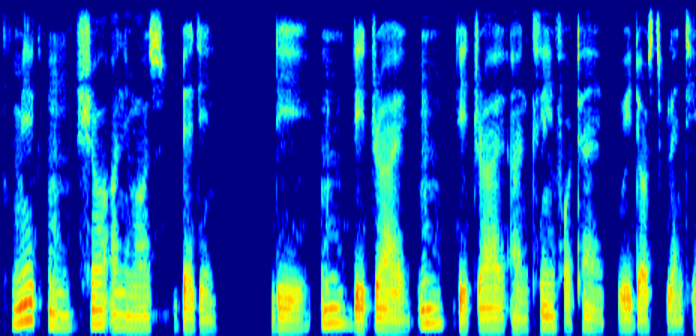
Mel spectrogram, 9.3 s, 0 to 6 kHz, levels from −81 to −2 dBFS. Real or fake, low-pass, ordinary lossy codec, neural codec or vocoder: real; 5.4 kHz; none; none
